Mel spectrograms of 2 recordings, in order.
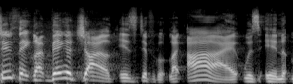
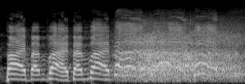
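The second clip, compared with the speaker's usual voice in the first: repeated byes climbing higher and higher; flustered goodbyes; 8 semitones higher than usual. Retold or imitated. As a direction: babble goodbyes, desperate to escape, acted. Acted embarrassed, hurried exit.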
